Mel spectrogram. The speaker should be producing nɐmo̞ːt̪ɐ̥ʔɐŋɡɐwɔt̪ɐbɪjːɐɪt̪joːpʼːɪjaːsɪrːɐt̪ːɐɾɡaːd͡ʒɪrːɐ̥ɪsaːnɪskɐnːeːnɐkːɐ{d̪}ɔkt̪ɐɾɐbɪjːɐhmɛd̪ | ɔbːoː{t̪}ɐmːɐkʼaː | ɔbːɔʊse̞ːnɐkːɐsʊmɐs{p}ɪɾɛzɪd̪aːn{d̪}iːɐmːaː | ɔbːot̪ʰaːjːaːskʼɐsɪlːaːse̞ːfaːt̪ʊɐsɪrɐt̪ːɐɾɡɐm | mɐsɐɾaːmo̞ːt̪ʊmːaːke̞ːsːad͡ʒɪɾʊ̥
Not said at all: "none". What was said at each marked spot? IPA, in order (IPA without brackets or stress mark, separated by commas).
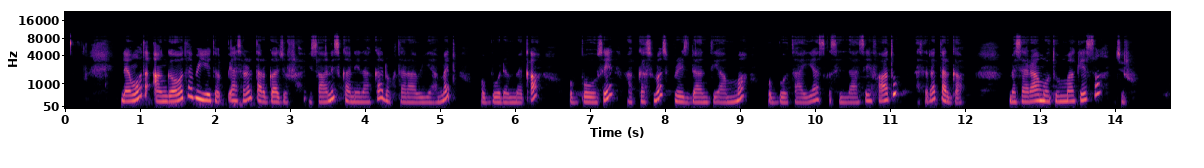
d̪, d̪, p, t̪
